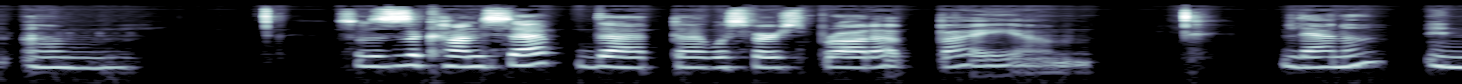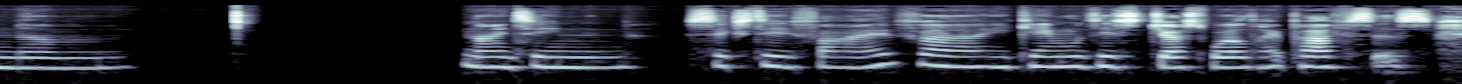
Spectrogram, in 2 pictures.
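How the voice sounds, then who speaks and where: Very slowly and with long, frequent pauses, a woman with a Danish accent speaks at a fairly high pitch in a monotone, flat intonation. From Denmark. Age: 20s. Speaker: psychology student and video blogger. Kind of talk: educational explainer. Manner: hesitant, many fillers.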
